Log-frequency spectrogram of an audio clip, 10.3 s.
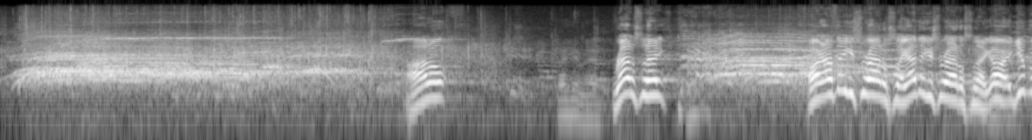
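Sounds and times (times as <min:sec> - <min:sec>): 
crowd whooping: 0:00.0 - 0:04.1, 0:06.8 - 0:09.2
crowd clapping to vote: 0:00.0 - 0:06.1
speech: 0:04.1 - 0:04.6, 0:06.1 - 0:07.0, 0:08.0 - 0:10.3.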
